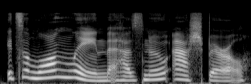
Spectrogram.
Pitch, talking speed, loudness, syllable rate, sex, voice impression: 235 Hz, 190 wpm, -15 LUFS, 4.3 syllables/s, female, very feminine, young, thin, very tensed, powerful, very bright, very hard, very clear, fluent, cute, slightly cool, intellectual, refreshing, very sincere, very calm, very friendly, very reassuring, very unique, elegant, slightly wild, slightly sweet, slightly lively, slightly strict, sharp, slightly modest, light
